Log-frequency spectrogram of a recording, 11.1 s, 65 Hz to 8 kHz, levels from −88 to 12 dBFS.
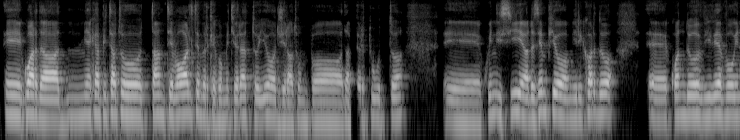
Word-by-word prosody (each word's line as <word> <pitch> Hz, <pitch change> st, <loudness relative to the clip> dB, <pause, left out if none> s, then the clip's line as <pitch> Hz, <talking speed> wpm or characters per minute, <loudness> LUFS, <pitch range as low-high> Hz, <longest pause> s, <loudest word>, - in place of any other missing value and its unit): Ehm, 150 Hz, -2 st, 0 dB
guarda, 135 Hz, -3 st, +6 dB
uhm, 140 Hz, +1 st, -11 dB
mi 145 Hz, -, -7 dB
è 145 Hz, -, -2 dB
capitato 150 Hz, -1 st, +2 dB
tante 150 Hz, 0 st, 0 dB
volte 155 Hz, +2 st, +4 dB
perché 135 Hz, -3 st, -4 dB
come 130 Hz, 0 st, -5 dB
ti 130 Hz, -, -8 dB
ho -, -, +1 dB
detto 140 Hz, 0 st, -2 dB
io 135 Hz, +2 st, -1 dB
ho 135 Hz, -, +1 dB
girato 125 Hz, 0 st, -4 dB
un 125 Hz, -1 st, -11 dB
po' 125 Hz, -1 st, -1 dB
dappertutto, 135 Hz, +3 st, -7 dB, 0.5 s
ehm, 120 Hz, -2 st, -6 dB
quindi 150 Hz, +6 st, -8 dB
sì, 160 Hz, +4 st, -2 dB
ad 140 Hz, -1 st, +2 dB
esempio 160 Hz, -1 st, +1 dB
mi 135 Hz, 0 st, -8 dB
ricordo, 155 Hz, +3 st, 0 dB, 0.4 s
ehm, 135 Hz, 0 st, -3 dB
quando 150 Hz, +1 st, +1 dB
vivevo 145 Hz, +1 st, 0 dB
in 145 Hz, -, -5 dB
140 Hz, 160 wpm, -22 LUFS, 130-150 Hz, 0.5 s, guarda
